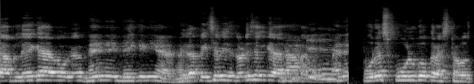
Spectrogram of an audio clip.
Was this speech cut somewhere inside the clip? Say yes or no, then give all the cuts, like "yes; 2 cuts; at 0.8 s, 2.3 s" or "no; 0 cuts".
yes; 1 cut; at 3.5 s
